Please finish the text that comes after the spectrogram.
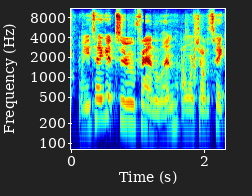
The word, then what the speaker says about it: Phandalin: You will get 10 gold pieces each if you escort this cart to a town called Phandalin. Who? Fondling? Phandalin.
